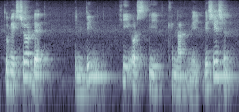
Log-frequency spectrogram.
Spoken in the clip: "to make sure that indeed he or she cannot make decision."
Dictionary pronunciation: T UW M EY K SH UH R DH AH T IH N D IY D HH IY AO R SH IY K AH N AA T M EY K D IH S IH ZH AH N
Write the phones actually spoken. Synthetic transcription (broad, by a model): T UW M EY K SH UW R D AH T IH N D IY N HH IY AO R S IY K AH N AA T M EY K D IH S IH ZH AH N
